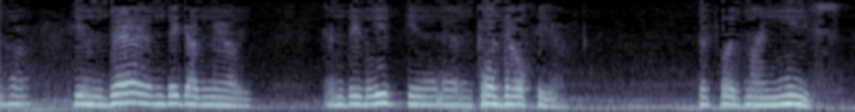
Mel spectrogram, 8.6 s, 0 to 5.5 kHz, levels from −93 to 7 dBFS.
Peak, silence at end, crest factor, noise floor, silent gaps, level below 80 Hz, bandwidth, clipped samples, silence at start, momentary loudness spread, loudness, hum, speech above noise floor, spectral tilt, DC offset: -8 dBFS; 0 s; 14 dB; -47 dBFS; none; -50 dBFS; 5.4 kHz; under 0.1%; 0 s; 22 LU; -23 LUFS; none; 25 dB; -11.5 dB/octave; under 0.1%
